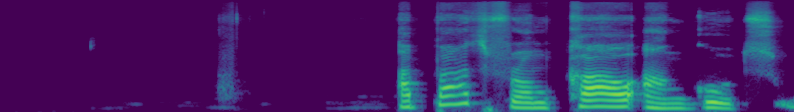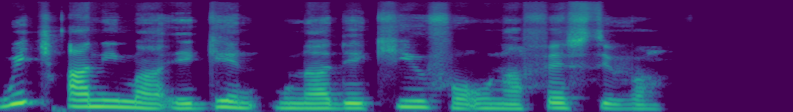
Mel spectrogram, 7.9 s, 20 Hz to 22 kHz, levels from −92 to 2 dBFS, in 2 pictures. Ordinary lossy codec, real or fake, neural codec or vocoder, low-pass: none; fake; autoencoder, 48 kHz, 128 numbers a frame, DAC-VAE, trained on Japanese speech; none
